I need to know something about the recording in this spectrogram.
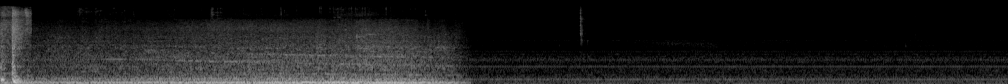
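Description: Street traffic noise, a steady rumble and hiss with a faint falling tone, cuts off abruptly about four and a half seconds in. It leaves a low room hum and a single click.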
